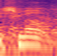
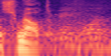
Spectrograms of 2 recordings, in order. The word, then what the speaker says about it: smelt: If you read it like it's spelt, it's smelt. And I'm sorry. I still call it smelt. But some of the traditional people, they still call it schmelt.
